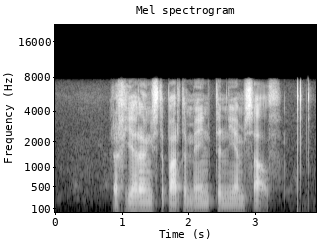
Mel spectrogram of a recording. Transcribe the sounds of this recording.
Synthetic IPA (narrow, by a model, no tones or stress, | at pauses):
rəχiəɾəŋsdəpɑrtəmɛntːəniəmsæ̰lˠf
